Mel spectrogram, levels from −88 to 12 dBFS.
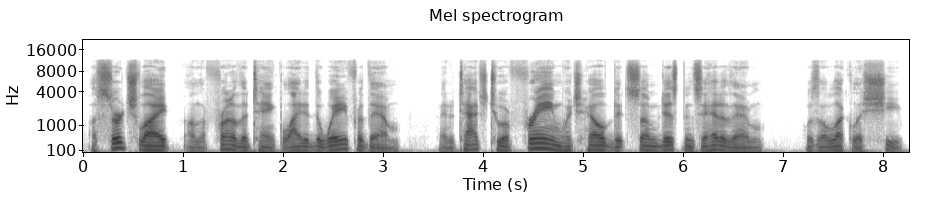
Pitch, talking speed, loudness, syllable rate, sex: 95 Hz, 225 wpm, -20 LUFS, 5.4 syllables/s, male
